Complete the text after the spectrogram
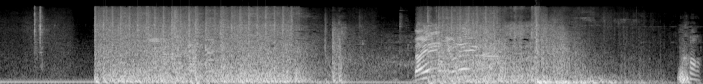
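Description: Gunfire rattles in loud rapid bursts.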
